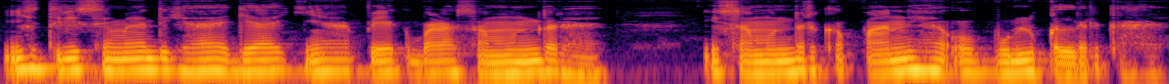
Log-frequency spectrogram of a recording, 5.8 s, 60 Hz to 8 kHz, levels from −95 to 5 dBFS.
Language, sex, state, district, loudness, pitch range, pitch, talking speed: Hindi, male, Jharkhand, Palamu, -15 LUFS, 110-125 Hz, 115 Hz, 235 wpm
